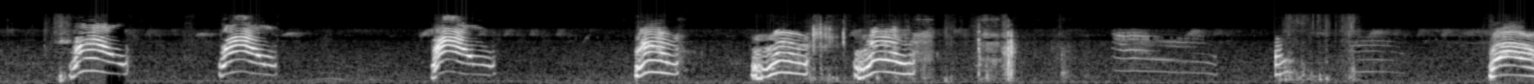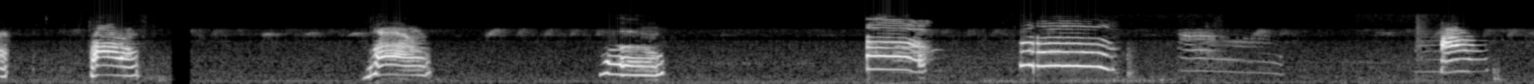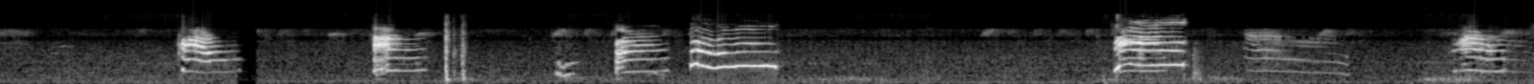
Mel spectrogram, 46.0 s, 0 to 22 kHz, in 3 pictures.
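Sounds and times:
cat meowing: 0.7s - 1.3s, 2.2s - 2.8s, 4.3s - 5.0s, 11.2s - 12.2s, 24.0s - 24.8s, 25.5s - 28.2s, 29.5s - 30.3s, 32.5s - 33.2s, 34.4s - 35.0s, 36.2s - 38.5s, 41.8s - 44.2s, 45.2s - 46.0s.

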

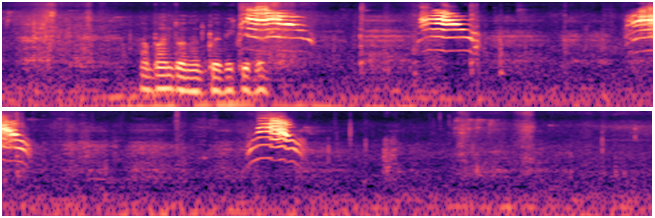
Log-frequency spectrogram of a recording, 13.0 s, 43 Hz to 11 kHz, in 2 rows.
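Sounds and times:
kitten meowing: 2.4s - 3.1s, 4.2s - 4.8s, 6.2s - 6.9s, 9.0s - 9.7s.

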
